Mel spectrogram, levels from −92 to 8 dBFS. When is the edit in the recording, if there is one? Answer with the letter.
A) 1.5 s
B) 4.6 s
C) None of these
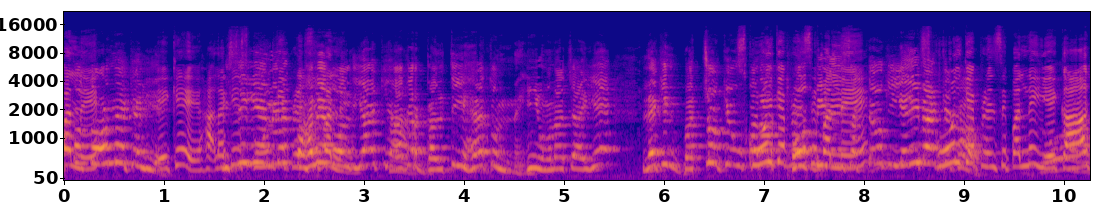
C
